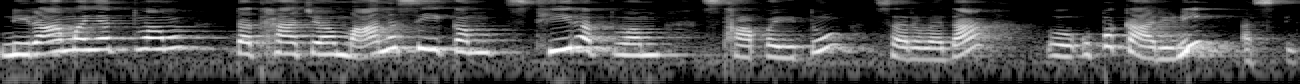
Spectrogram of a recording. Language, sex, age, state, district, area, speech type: Sanskrit, female, 45-60, Maharashtra, Nagpur, urban, spontaneous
